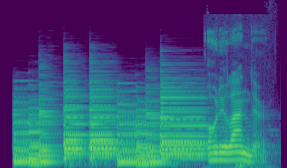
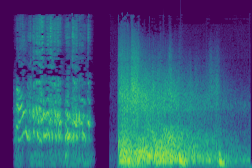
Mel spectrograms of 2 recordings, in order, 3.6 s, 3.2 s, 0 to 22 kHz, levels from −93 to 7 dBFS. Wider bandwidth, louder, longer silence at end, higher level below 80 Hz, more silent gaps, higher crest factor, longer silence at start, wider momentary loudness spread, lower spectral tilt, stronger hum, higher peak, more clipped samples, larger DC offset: second, 13.5 kHz vs 16 kHz; second, -18 LUFS vs -14 LUFS; first, 0.25 s vs 0.05 s; about the same, -34 dBFS vs -34 dBFS; second, none vs 1.22-1.37 s; about the same, 14 dB vs 14 dB; about the same, 0.15 s vs 0.2 s; second, 3 LU vs 11 LU; about the same, -7 dB/octave vs -6 dB/octave; neither; about the same, -2 dBFS vs 0 dBFS; neither; neither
